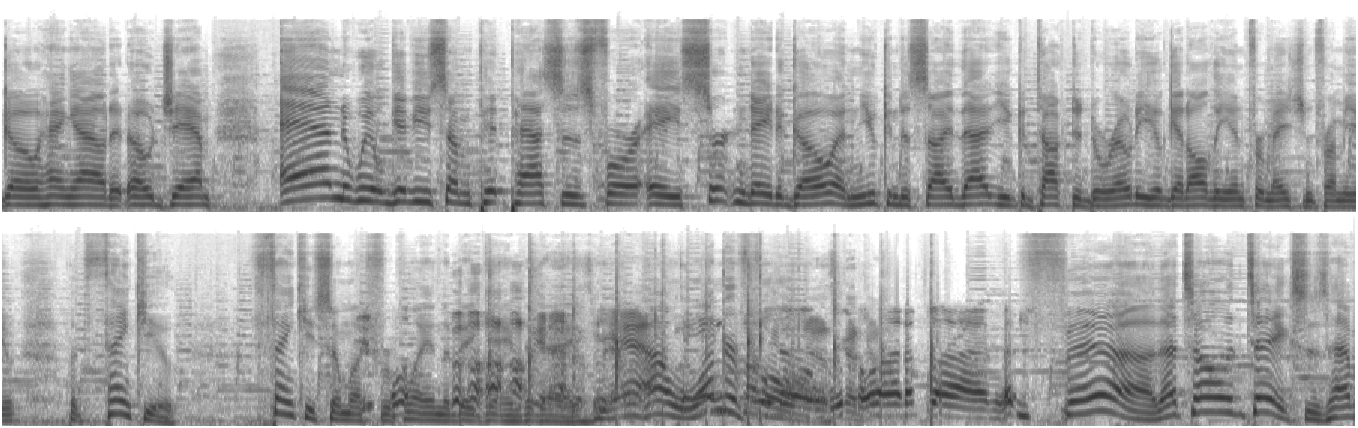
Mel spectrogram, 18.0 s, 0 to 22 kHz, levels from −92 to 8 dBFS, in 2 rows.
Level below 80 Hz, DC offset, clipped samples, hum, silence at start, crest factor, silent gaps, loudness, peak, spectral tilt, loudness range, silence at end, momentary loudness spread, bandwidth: -42 dBFS; under 0.1%; under 0.1%; none; 0 s; 18 dB; none; -19 LUFS; -2 dBFS; -4.5 dB/octave; 4 LU; 0 s; 6 LU; 16.5 kHz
